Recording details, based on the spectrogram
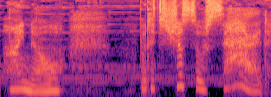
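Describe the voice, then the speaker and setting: A high, lilting young noblewoman in a fantasy game. She is sweet, polite and earnest, speaking tenderly with lots of melody. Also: sing-song, slow pace, soft background music, heavily acted. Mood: gentle, earnest. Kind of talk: English game dub voice acting.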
